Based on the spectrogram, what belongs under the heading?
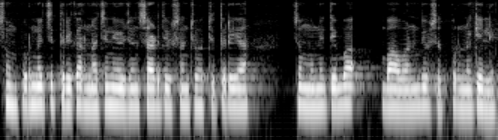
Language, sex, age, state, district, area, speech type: Marathi, male, 18-30, Maharashtra, Satara, urban, read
